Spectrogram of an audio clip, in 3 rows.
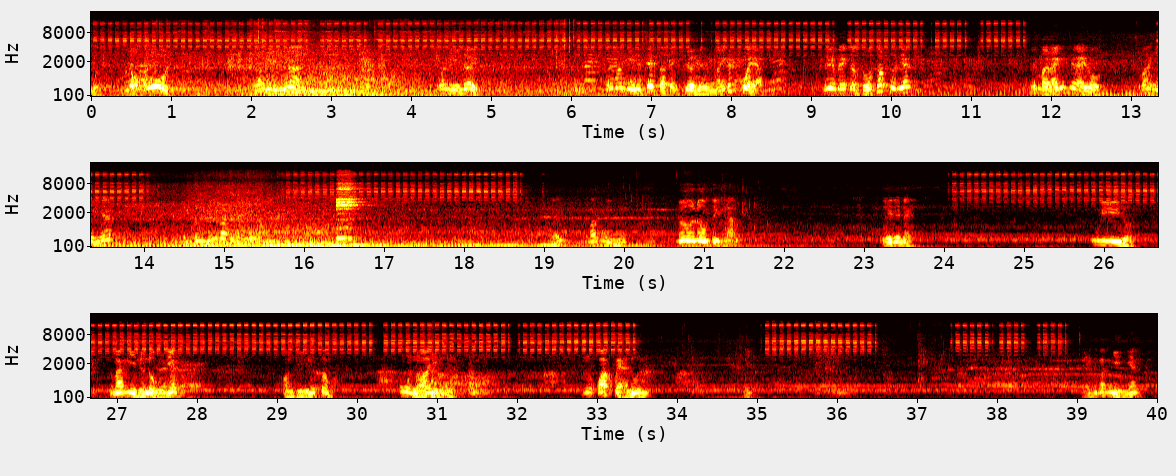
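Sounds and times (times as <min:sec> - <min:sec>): high-pitched toot: 0:00.0 - 0:11.8, 0:13.3 - 0:14.2, 0:15.1 - 0:19.0, 0:24.1 - 0:33.6, 0:37.4 - 0:39.0
electronic fish shocker buzzing: 0:00.0 - 0:12.0, 0:13.2 - 0:19.0, 0:24.0 - 0:33.6, 0:35.0 - 0:36.6, 0:37.4 - 0:39.0.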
